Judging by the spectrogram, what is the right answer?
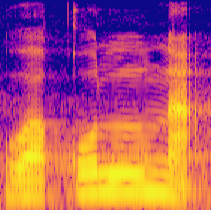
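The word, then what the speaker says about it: وَقُلْنَا: Waqulna, waqulna. Jadi lamnya tidak boleh dibaca pantul, jangan waqulna ya, terkeluar bunyi le-nya.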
